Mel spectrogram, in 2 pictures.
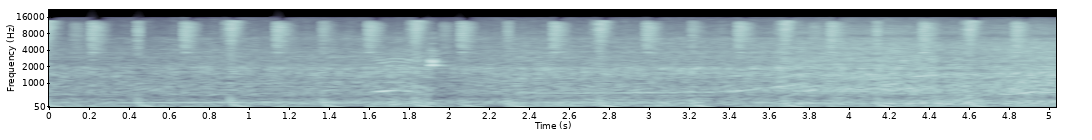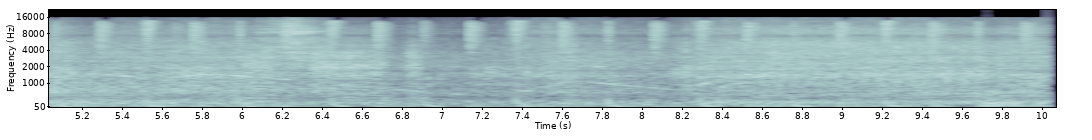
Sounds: truck, music, motor vehicle (road), speech, vehicle

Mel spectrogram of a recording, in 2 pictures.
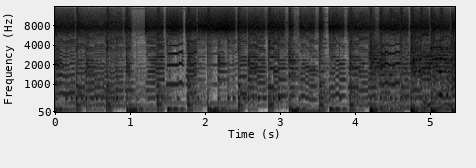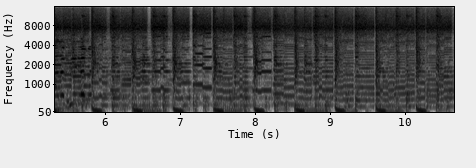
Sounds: music

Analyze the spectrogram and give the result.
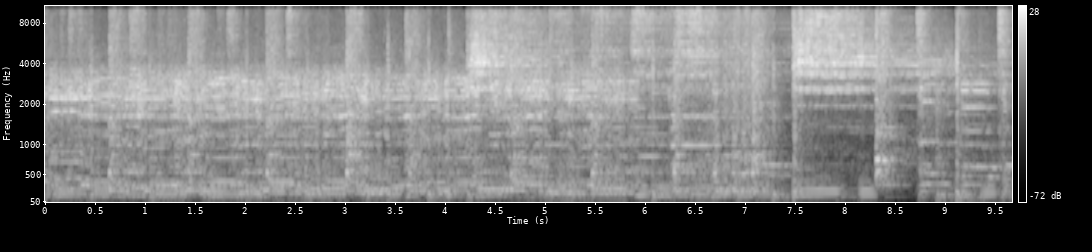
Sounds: guitar, musical instrument, plucked string instrument, electric guitar, strum, music

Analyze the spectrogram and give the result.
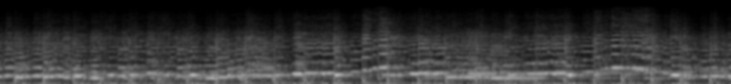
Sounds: music, musical instrument, fiddle

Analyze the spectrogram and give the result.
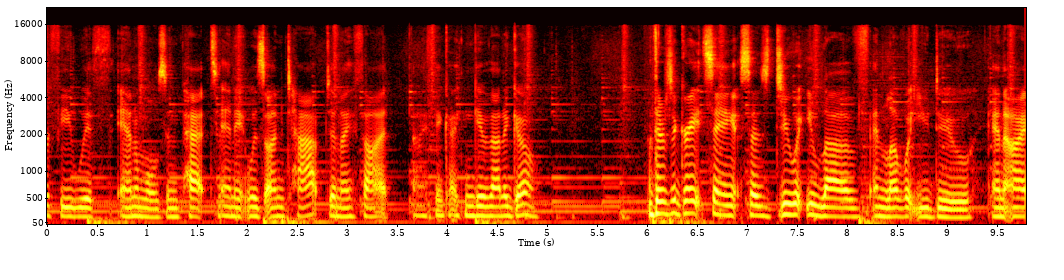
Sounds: speech, music

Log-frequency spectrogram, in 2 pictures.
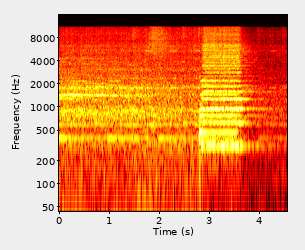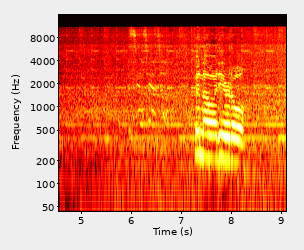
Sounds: music, speech, vehicle horn, vehicle, car

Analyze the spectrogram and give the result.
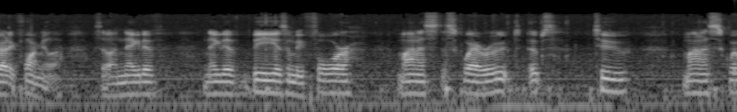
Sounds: speech

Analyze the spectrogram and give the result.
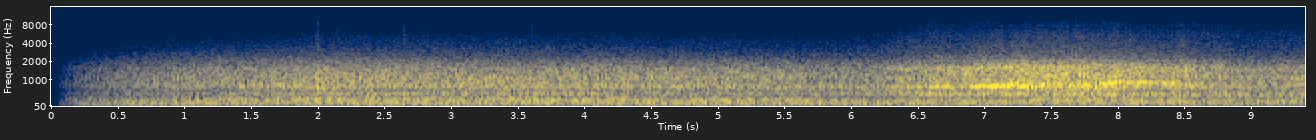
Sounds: skidding

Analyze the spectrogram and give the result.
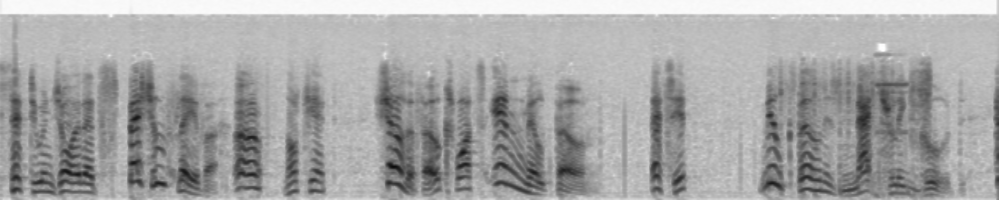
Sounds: speech

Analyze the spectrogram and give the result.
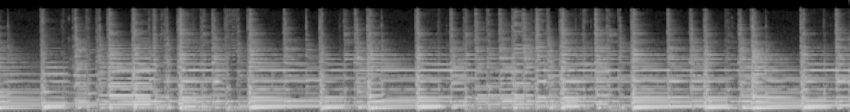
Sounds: music, acoustic guitar

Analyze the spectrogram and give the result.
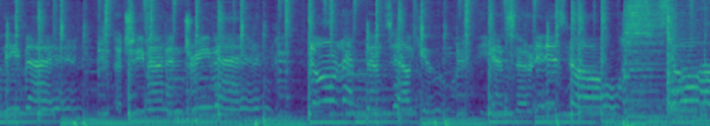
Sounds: pop music, dance music, music

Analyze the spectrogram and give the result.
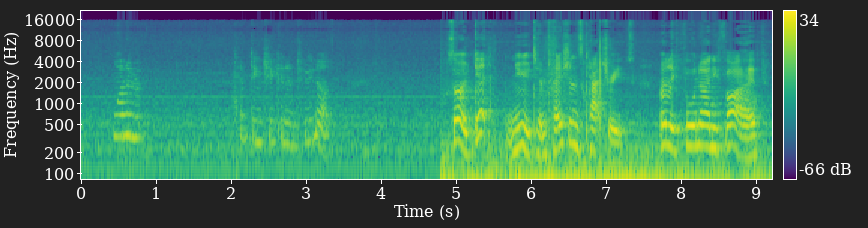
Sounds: speech

